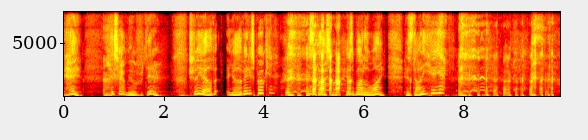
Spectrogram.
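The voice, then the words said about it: Breathless imitation of another person's voice. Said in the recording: “Out of Breath Mark Wahlberg”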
